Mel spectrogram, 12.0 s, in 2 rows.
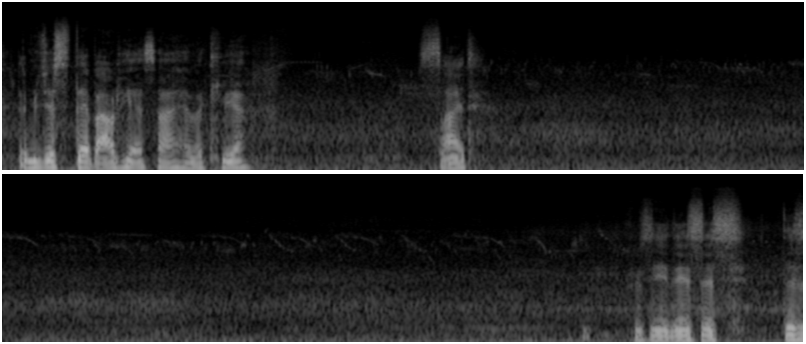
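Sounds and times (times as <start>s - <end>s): faint birdsong: 0.0s - 12.0s.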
